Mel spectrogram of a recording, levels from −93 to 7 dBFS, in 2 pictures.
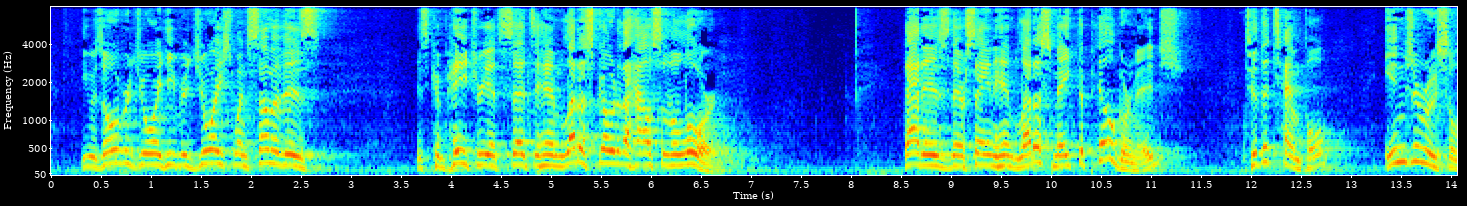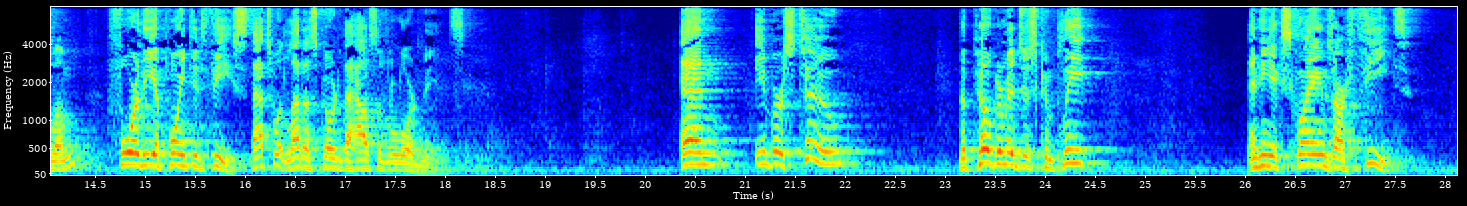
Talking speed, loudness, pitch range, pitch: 145 wpm, -18 LUFS, 165-220 Hz, 195 Hz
